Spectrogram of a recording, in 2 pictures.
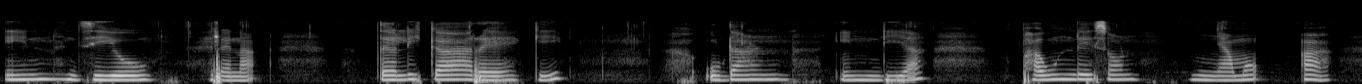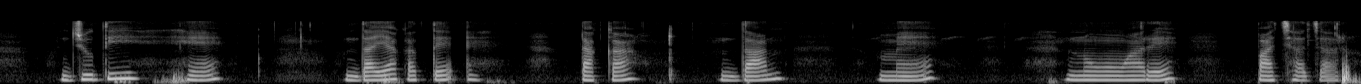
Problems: none marked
